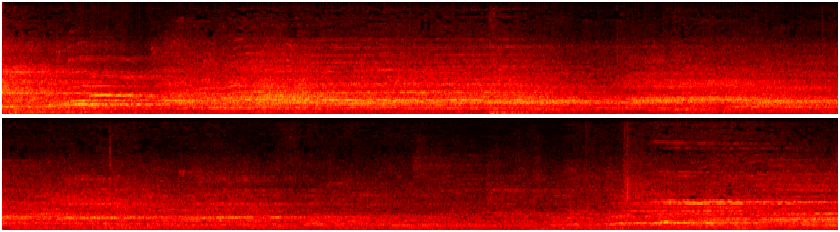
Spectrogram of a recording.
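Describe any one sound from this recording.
Sneakers squeak on a hard court floor.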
